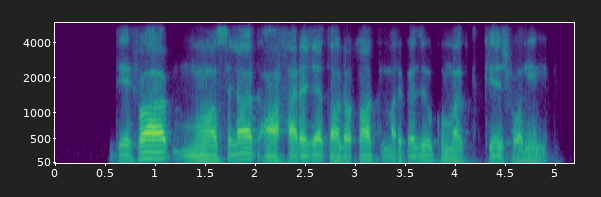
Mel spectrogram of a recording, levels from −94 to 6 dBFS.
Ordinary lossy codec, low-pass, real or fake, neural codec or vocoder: Opus, 16 kbps; 5.4 kHz; fake; codec, 16 kHz, 2 kbps, X-Codec, HuBERT features, trained on general audio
